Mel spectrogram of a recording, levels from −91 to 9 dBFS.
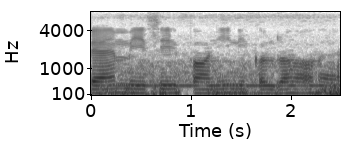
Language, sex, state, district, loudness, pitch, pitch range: Hindi, male, Uttar Pradesh, Shamli, -16 LUFS, 135 Hz, 135-140 Hz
